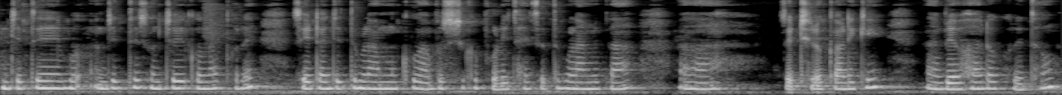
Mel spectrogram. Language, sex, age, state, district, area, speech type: Odia, female, 18-30, Odisha, Koraput, urban, spontaneous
